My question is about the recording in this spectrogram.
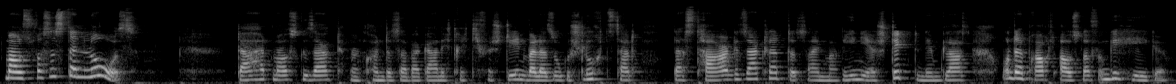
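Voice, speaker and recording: A woman's voice: mid-range voice, normal speed. Woman reading a children's story. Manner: lively, childlike first-person telling. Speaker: audiobook reader. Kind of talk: storybook narration.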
